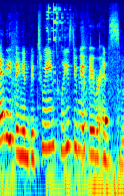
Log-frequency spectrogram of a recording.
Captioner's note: electronic beeping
